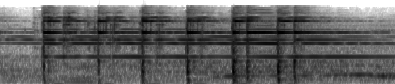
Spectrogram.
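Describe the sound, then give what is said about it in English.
A bell is rung rapidly, about eight bright clanging strikes in quick succession, its metallic tones ringing on and overlapping before fading out. Fairly loud, with no voices. “I wanted to ring the bell.”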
